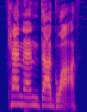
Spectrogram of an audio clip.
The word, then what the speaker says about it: Canandaigua: So, Brian Kolb, Republican of, okay, let's pronounce this, Canandaigua, bam, nailed it, and said in a statement that he will seek professional help while continuing to serve his ninth term in the assembly.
